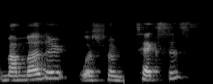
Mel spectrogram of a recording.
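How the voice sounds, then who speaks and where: Speaking at a measured pace in a mid-range voice, this woman in her forties from Los Angeles, California, is a hair and makeup artist telling her story as a guest. The casual interview finds her open and storytelling, with animated moments, on dull lo-fi audio.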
